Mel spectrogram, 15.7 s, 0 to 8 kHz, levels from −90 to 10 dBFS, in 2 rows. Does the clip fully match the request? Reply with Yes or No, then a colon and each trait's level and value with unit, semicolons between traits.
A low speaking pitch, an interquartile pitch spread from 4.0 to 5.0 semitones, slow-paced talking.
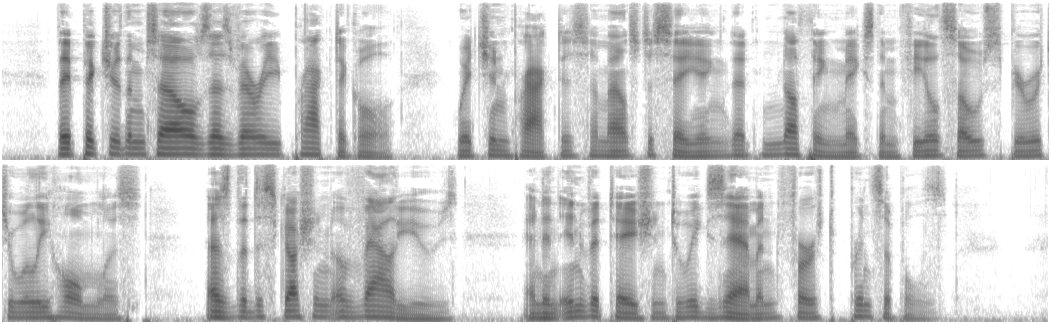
Yes: very low, 90 Hz; average, 4.3 semitones; slow, 120 wpm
